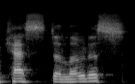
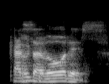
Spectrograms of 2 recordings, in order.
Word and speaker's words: Cazadores: in North Carolina and saying, "Can you give me some Castelotus?" I butchered it, right? I butchered it. Catalotus. How do you say it? Just a bit. Cazadores. Castelotus. Okay. Yeah, there you go.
